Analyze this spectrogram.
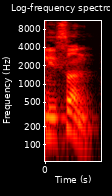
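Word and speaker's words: listen: लिसन टू मी, आप इसे देख रहे होंगे इसको लिस्टन पढ़ना चाहिए ना, बट नो यहाँ पे टी साइलेंट से क्या पढ़ते हैं लिसन, लिसन मीन्स सुनो, टू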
